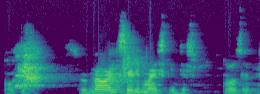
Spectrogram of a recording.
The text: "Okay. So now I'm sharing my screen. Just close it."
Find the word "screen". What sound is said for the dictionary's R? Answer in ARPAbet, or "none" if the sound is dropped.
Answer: none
